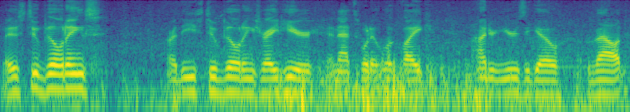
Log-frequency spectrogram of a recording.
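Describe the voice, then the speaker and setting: A man's voice: fairly low pitch, level tone, normal speed, a little mellow, slight background noise. Middle-aged man, easygoing streamer who rambles on the move outdoors; faint street ambience. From Southeast Indiana. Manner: rambling, lots of fillers and restarts. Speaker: live streamer. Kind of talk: casual walking livestream. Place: outdoors on a small-town main street.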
